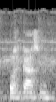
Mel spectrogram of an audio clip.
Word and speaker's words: L'Orgasme: Direto da França, Maajun com L'Orgasme, afinal, uma música que se chama Orgasmo, ela merece ser pronunciada direitinho na sua língua original, certo, meu velho? – Caramba, meu, ô louco, hein?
